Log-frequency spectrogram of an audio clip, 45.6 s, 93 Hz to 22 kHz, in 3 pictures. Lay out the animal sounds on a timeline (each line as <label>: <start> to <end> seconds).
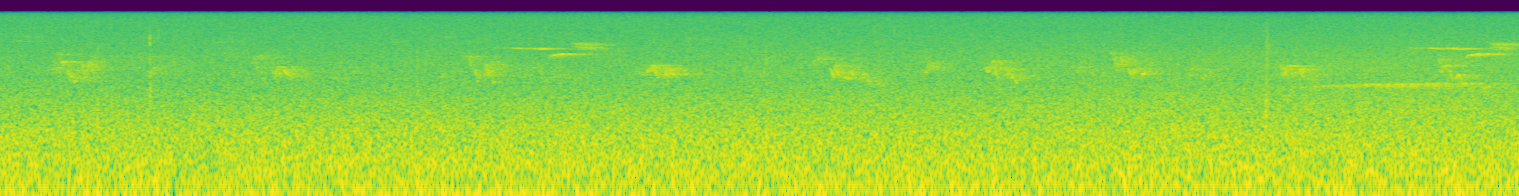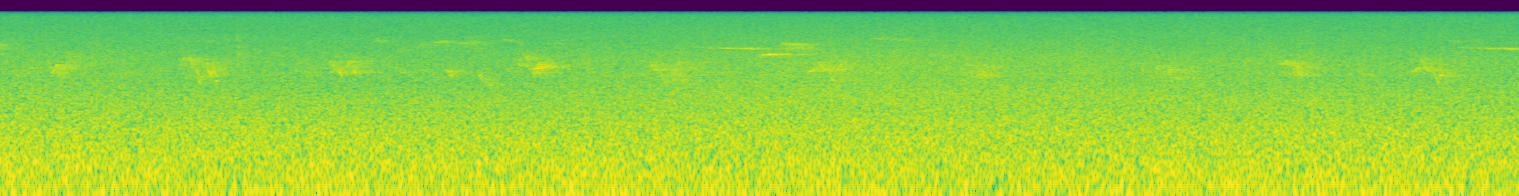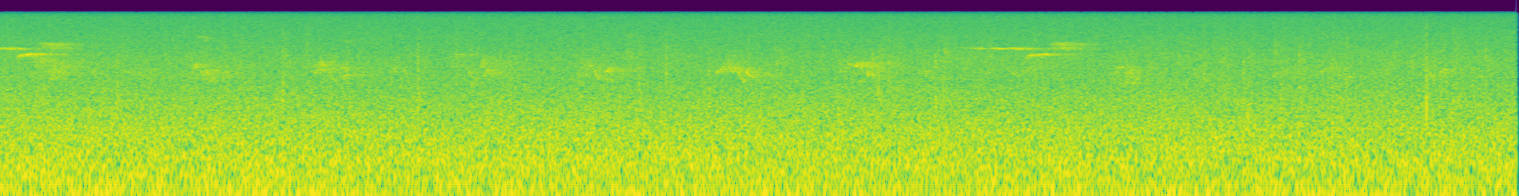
Red-eyed Vireo (Vireo olivaceus): 0.0 to 45.6 seconds
Black-throated Green Warbler (Setophaga virens): 5.0 to 6.2 seconds
unidentified call: 13.1 to 15.2 seconds
Black-throated Green Warbler (Setophaga virens): 14.2 to 15.3 seconds
Black-capped Chickadee (Poecile atricapillus): 18.8 to 20.7 seconds
Black-throated Green Warbler (Setophaga virens): 22.2 to 23.4 seconds
Black-throated Green Warbler (Setophaga virens): 29.9 to 31.2 seconds
Black-throated Green Warbler (Setophaga virens): 39.9 to 41.3 seconds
